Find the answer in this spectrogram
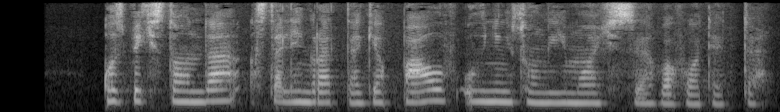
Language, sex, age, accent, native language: Uzbek, female, 19-29, Buxoro, Uzbek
